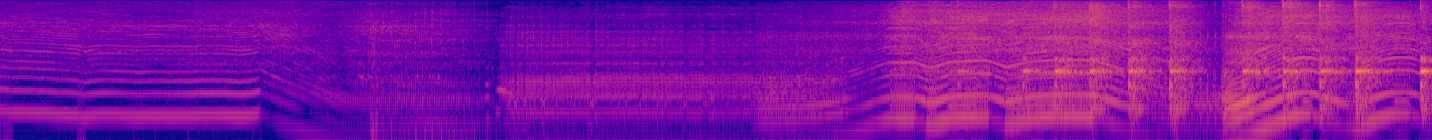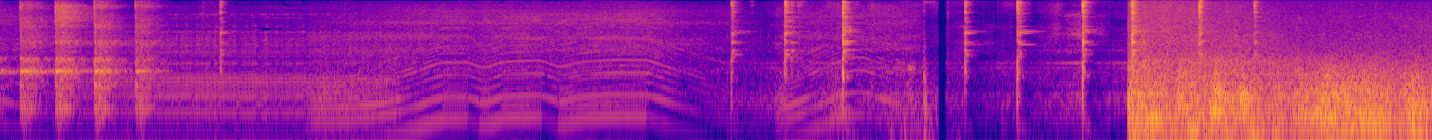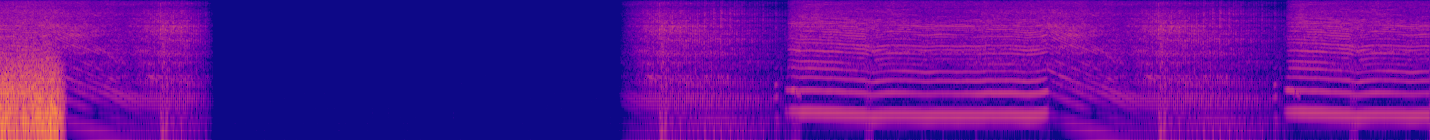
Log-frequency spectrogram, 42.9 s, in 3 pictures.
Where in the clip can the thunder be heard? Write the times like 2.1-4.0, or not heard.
25.6-29.3.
